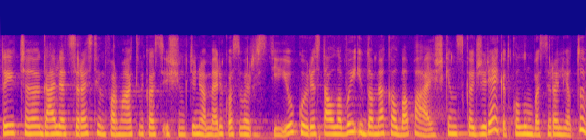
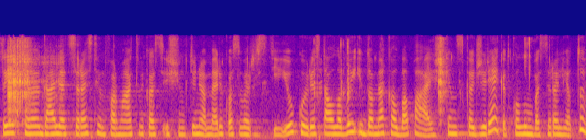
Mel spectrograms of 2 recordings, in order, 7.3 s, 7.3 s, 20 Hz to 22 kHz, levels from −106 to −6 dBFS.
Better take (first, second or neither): first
